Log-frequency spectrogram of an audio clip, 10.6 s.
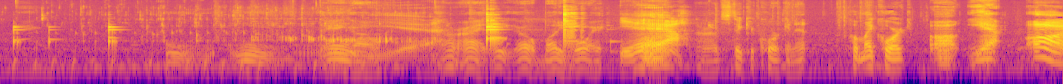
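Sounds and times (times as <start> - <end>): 
bright glassy clinks: 0.0 - 1.3, 4.8 - 6.3
wine pouring into a glass: 0.0 - 4.1
speech: 1.7 - 10.6.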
